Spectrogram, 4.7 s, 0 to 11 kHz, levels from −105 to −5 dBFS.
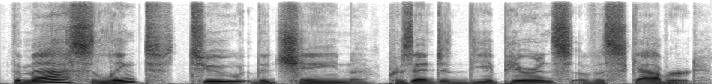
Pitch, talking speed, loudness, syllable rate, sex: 140 Hz, 150 wpm, -17 LUFS, 4.3 syllables/s, male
